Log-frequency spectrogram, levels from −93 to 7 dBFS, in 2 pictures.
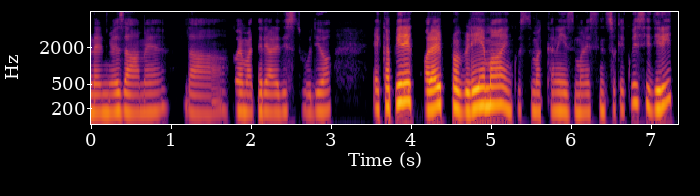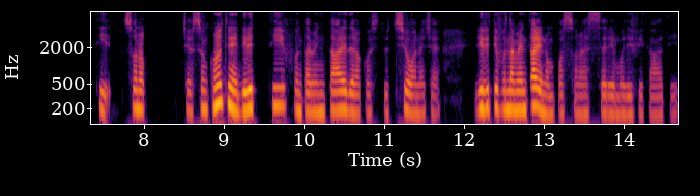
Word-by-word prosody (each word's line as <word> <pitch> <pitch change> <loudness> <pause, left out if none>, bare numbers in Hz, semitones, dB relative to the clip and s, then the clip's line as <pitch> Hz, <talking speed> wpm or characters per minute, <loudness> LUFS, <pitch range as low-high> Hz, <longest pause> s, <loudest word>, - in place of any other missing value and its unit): nel 170 0 -6
mio 175 0 -6
esame, 180 +2 -8 0.2
da 165 +2 -16
come 185 -1 -7
materiale 175 0 -8
di 180 - -12
studio, 180 0 -11 0.5
è 200 - -7
capire 250 +4 +6
qual 195 0 +4
è - - +7
il 230 +1 +6
problema 215 +3 +6
in 205 -3 -3
questo 190 -1 -15
meccanismo, 180 -1 -8
nel 175 0 -10
senso 185 +2 -13
che 195 0 -15
questi 245 0 -7
diritti 200 - 0
sono 200 -2 -5 0.4
cioè, 185 -1 -14
son 200 +2 -7
contenuti 235 +4 +4
nei 195 -4 +5
diritti 210 +4 +1
fondamentali 180 0 -4
della 180 -2 -5
Costituzione; 170 0 -9
cioè, 165 -1 -21 0.5
i - - -26
diritti 205 +1 +1
fondamentali 195 +2 +1
non 160 -2 -7
possono 170 0 -16
essere 165 0 -12
modificati. 160 -1 -15
185 Hz, 160 wpm, -21 LUFS, 175-200 Hz, 0.5 s, è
